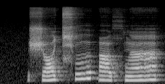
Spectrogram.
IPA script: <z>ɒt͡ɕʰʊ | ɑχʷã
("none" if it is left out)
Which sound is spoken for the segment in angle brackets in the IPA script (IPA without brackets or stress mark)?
ʃ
